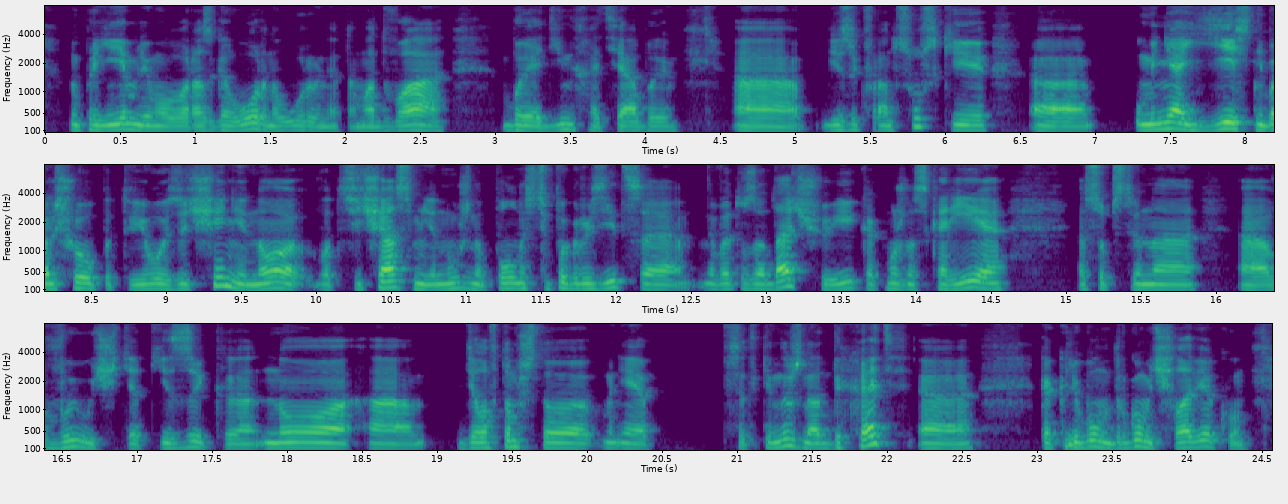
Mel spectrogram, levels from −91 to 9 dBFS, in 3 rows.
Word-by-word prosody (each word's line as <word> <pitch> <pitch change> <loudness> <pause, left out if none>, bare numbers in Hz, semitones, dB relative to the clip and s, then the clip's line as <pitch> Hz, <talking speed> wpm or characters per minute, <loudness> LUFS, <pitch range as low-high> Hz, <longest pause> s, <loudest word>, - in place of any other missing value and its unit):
ну, 115 - -4
приемлемого 110 -3 +1
разговорного 105 +2 -1
уровня, 100 -2 -6
там, 100 - -9
А2, 100 +2 +3 0.4
В1 110 +2 -1
хотя 100 -1 -2
бы. 100 -1 -7 0.3
А, 100 -2 +1
язык 115 +1 -5
французский. 110 - -2 0.3
А, 100 -2 +2 0.3
у - - -5
меня 135 +4 +7
есть 135 +4 +4
небольшой 120 +3 +3
опыт 125 - -7
в - - -14
его 110 +2 0
изучении, 115 - +1
но 120 +6 +4
вот 110 - -8
сейчас 145 +5 +5
мне 110 -2 0
нужно 120 0 -2
полностью 125 0 -3
погрузиться 120 -3 -1
в 115 0 -7
эту 120 0 -4
задачу 115 -1 +3
и 125 +6 -1
как - - -9
можно 115 -3 -4
скорее, 125 +4 +2 0.5
а, - - -6
собственно, 110 -2 -1 0.2
а, 100 -1 +2
выучить 115 +2 -3
этот 105 -1 -7
язык, 120 +3 -4
а. 105 -1 -2
Но, 120 0 +3
ам, 105 -2 0 0.2
дело 120 +2 0
в 120 - -11
том, 140 +2 0
что 115 -4 +1
мне 110 -3 -3 0.5
всё-таки - - -9
нужно 125 -3 +2
отдыхать, 125 - +1
а, 105 -1 +1 0.4
как - - -4
и - - 0
любому 125 -1 +1
другому 120 +3 -1
человеку. 130 +6 0
115 Hz, 140 wpm, -25 LUFS, 105-125 Hz, 0.5 s, меня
